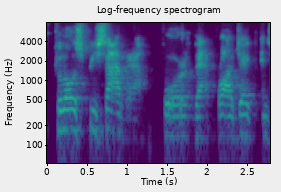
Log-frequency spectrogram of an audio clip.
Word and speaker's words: Clos: so close Posada closed the French would pronounce it Clos I mentioned that Catalan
